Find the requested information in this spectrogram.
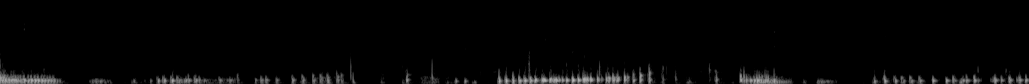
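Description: Low, bubbling gurgles and rumbles come in repeated bursts with brief silent gaps: ordinary stomach growling from hunger.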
